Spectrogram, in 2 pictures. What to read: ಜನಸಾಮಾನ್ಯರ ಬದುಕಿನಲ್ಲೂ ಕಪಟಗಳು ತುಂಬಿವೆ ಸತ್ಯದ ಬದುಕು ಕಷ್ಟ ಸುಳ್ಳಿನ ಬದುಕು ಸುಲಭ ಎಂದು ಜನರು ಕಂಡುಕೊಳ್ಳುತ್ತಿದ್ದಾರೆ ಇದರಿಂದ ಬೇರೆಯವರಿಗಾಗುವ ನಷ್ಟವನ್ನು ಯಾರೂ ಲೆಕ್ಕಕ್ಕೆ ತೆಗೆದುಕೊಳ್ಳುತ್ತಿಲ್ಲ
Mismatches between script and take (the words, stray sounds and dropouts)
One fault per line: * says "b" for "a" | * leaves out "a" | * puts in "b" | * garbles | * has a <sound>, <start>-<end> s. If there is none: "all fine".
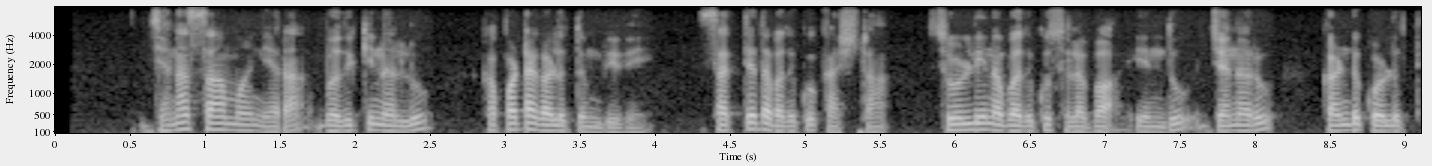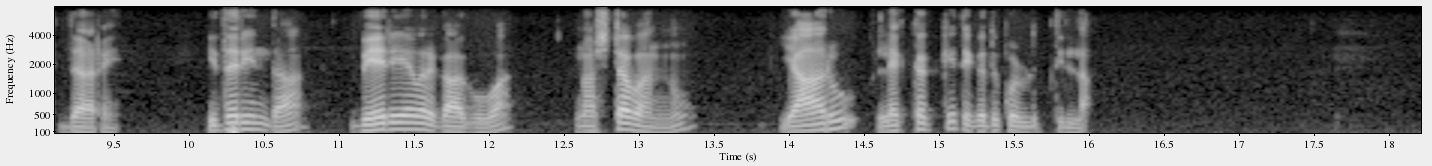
all fine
